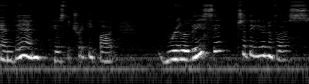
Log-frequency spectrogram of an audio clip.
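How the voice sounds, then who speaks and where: With audible room echo around her, a woman with vocal fry and a dark, mellow tone talks at a moderate pace, her pitch swinging very widely. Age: 80s+. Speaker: spiritual teacher. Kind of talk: spiritual guidance talk.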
